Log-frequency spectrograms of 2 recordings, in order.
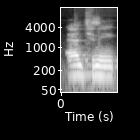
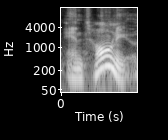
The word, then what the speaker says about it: Antoni: Antoni, that's how it's pronounced. Anthony. Okay, see, I've heard people announce your name as Antonio.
